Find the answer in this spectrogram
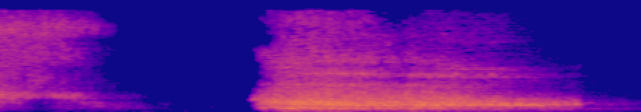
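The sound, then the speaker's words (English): Deep, slow breathing: the tail of one airy breath fades out, then after a short silence a long, steady breath rushes in at moderate loudness and ends abruptly. No talk. “you want to just deep inhale, deep exhale”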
